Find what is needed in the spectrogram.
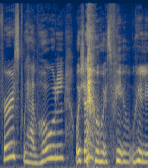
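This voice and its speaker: Here a woman speaks with a Norwegian accent. Her intonation is lively. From Norway. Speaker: singer-songwriter. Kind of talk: casual explanation of own song lyrics. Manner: hesitant, many fillers.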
